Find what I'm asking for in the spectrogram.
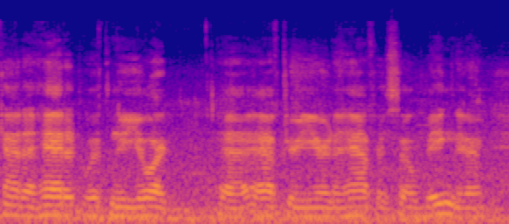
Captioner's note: none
